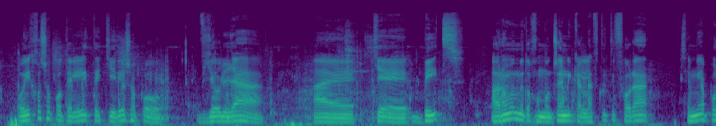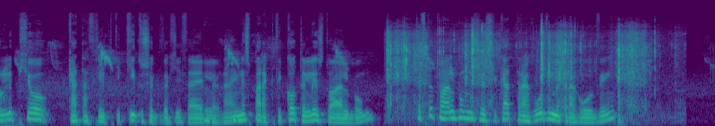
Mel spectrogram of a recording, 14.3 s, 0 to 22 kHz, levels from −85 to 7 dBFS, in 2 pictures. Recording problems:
animal sounds; noticeable; throughout; 10 dB below the speech
footsteps; loud; from 11 to 14 s; peak 5 dB above the speech

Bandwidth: 15 kHz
